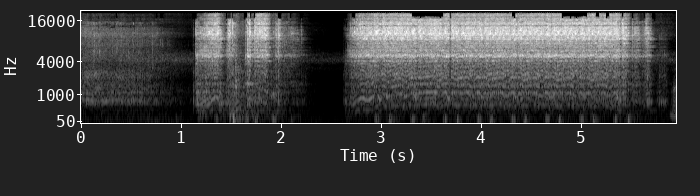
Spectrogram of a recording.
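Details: 1970 Sears Suburban tractor, 16 hp OHV Tecumseh single-cylinder, after repairing no-spark fault: catches after a couple of cranking bursts, then steady even beat with no misses; running properly.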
